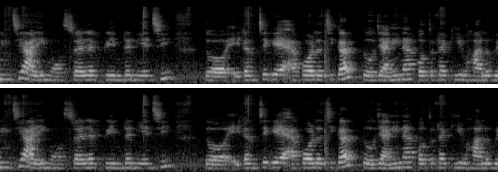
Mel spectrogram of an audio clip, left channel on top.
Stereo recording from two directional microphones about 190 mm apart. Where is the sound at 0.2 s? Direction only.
20° left (ahead or behind).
